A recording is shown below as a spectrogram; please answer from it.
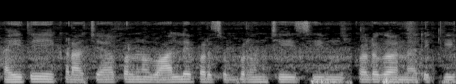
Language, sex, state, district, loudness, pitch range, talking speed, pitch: Telugu, male, Andhra Pradesh, Anantapur, -20 LUFS, 110-115 Hz, 120 wpm, 115 Hz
